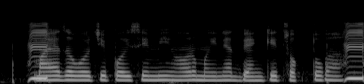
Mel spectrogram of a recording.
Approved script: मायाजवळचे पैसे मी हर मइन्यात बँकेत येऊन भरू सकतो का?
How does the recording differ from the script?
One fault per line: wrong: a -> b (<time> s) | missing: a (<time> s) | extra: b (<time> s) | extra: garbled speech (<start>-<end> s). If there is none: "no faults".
missing: येऊन भरू (2.9 s)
